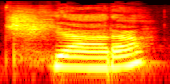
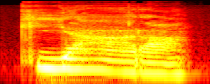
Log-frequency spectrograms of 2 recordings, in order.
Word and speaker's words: Chiara: name chiara it's not chiara as you know there is an h in her name so c plus h plus i is ki so her first name is chiara and her last name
